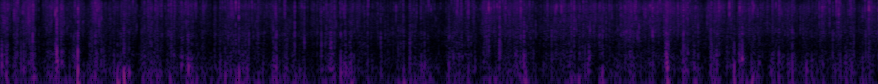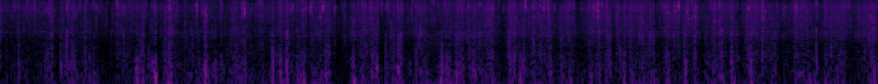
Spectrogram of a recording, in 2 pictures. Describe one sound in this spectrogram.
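Bubble wrap crinkles and crackles close up.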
